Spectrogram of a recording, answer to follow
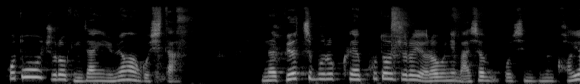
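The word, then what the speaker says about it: Würzburg: 그가 있으니까 르라고 읽지 않고 크라고 읽는 거죠. 뷰츠부르크.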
